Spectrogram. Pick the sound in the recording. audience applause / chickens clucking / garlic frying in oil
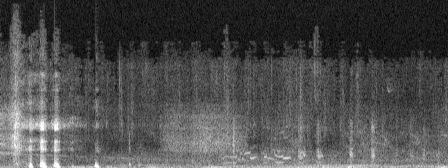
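chickens clucking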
